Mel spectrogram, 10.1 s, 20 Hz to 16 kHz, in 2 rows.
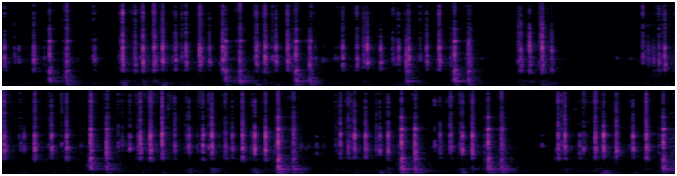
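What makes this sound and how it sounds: Gloved fingertips type continuously on a plastic Keychron V1 mechanical keyboard with Tangerine switches and green and cream Matcha PBT keycaps. The result is rapid, bright, clacky taps with almost no low end, running in bursts with brief pauses around the middle and near the end.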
